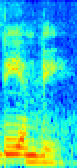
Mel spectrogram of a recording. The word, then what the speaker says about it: BMW: You know, you're one of the few people who actually pronounced BMW. Yeah. But large chunk of people don't know it's actually the pronunciation, German pronunciation is BMW.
